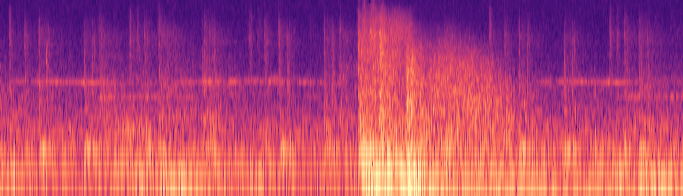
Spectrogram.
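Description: Warship guns firing in World of Warships Legends, a single loud booming salvo midway through, rising over a steady background rumble of game noise.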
